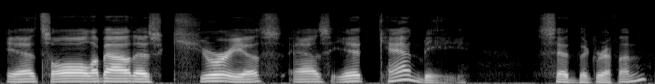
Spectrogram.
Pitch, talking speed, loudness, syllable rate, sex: 125 Hz, 110 wpm, -15 LUFS, 2.6 syllables/s, male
